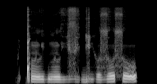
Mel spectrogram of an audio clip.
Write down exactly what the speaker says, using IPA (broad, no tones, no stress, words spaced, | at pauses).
ǃõliɡõli̤ ze̤ɡiːo̯zo so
